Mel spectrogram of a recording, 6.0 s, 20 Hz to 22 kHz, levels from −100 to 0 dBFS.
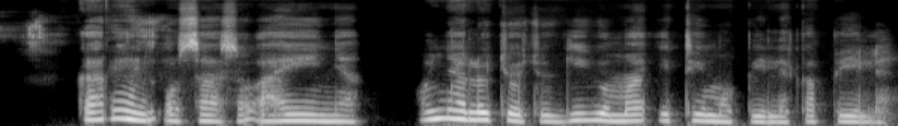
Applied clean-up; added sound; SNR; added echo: neural mask model Resemble Enhance denoiser.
